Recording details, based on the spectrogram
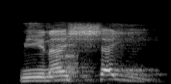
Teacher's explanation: Ya-nya di sana tetap tengah-tengah lidahnya ke tengah langit ya, ke tengah-tengah. Ke langit-langit. Minasyai. Tidak perlu dibantu bibir.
